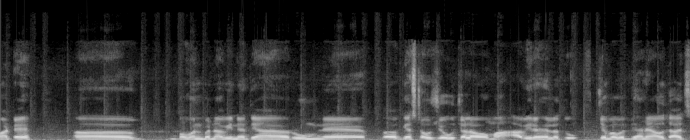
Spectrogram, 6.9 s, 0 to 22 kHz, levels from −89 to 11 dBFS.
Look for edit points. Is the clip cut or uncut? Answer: cut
